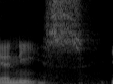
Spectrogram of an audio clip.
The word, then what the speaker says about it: anise: So the seed of the anise used in cooking and herbal medicine. So yeah, it's anise. Anise is made with aniseed. – Hmm. – And you pronounced it correctly.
